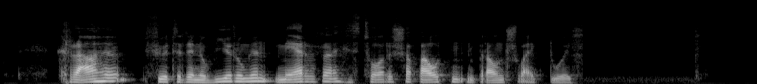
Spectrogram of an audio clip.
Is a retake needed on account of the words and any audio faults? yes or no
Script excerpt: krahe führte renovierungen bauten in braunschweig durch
yes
